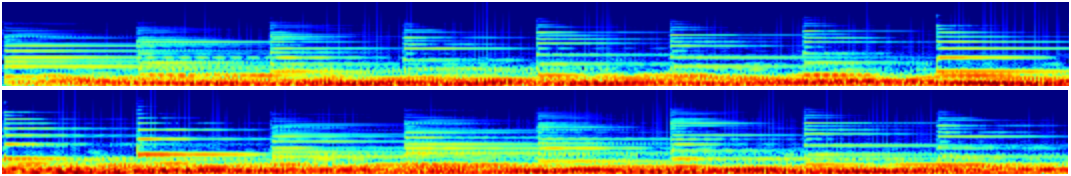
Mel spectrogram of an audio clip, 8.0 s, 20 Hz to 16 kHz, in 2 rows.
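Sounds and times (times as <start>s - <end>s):
piano arpeggio: 0.0s - 7.9s.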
